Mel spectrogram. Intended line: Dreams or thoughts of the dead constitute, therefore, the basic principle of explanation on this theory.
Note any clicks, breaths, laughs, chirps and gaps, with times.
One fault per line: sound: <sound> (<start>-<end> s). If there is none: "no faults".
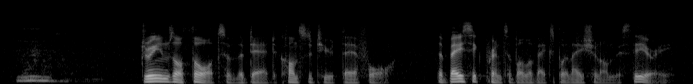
sound: sigh (0.2-1.1 s)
